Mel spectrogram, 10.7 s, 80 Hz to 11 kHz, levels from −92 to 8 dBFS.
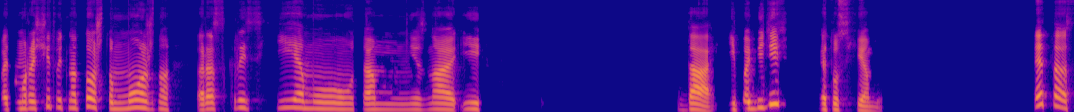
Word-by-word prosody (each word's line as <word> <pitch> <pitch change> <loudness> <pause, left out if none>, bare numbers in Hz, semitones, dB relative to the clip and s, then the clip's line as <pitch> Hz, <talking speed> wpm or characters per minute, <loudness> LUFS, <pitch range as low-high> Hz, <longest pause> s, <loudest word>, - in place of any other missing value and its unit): поэтому 185 +3 -2
рассчитывать 215 +3 -3
на 205 0 0
то, 235 +3 +4
что 205 -3 -4
можно 185 -2 +1 0.3
раскрыть 180 +5 -2
схему, 195 -5 -2
там, 165 -1 -3
не 165 0 -7
знаю, 165 0 +2
и 180 0 -3 2.0
да, 160 +1 +5
и 170 - -6
победить 220 - +3 0.3
эту 165 0 +1
схему 145 -7 -4 1.5
это - - +4
с - - -23
180 Hz, 105 wpm, -26 LUFS, 165-205 Hz, 2.0 s, да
